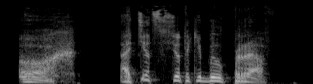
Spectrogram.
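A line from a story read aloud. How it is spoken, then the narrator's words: Sharp shout. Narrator (Russian): прикрикнул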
